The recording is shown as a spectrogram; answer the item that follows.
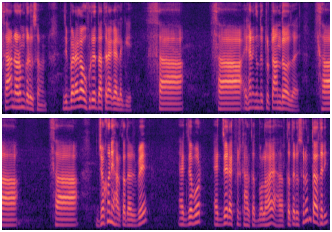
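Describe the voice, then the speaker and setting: A man teaching letter pronunciation, repeating syllables slowly and instructively, with a Bangladeshi Bengali accent. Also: fairly high pitch, expressive, fairly bright tone. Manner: repetitive, instructive, drawn-out syllables. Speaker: Quran reading teacher. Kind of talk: slow drilled pronunciation lesson.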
